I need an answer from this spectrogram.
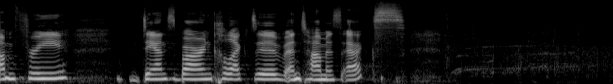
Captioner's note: applause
